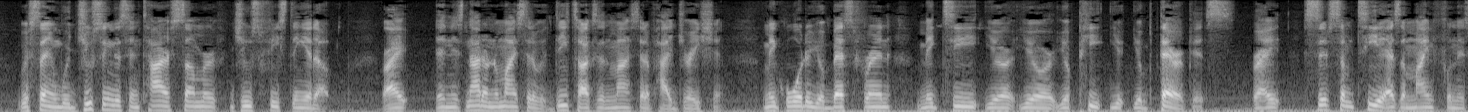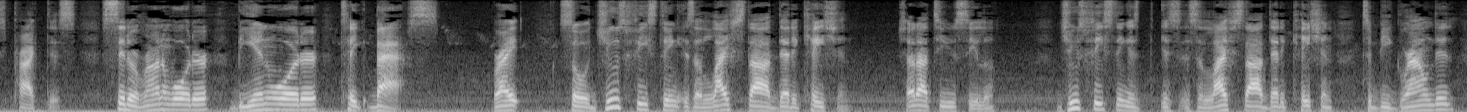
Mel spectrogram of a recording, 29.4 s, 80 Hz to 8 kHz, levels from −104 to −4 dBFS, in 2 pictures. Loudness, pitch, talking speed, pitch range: -28 LUFS, 105 Hz, 165 wpm, 90-120 Hz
